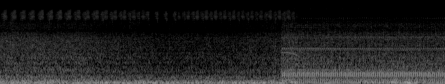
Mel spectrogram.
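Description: Sea waves washing onto a rocky shore, heard as a steady rushing. About three seconds in, this cuts abruptly to the steady mechanical hum of a portable tyre air compressor running beside an idling 4WD, pumping the tyres back up for highway driving.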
